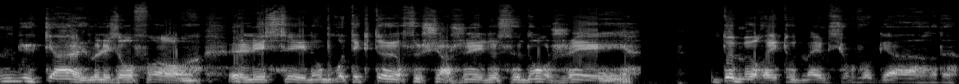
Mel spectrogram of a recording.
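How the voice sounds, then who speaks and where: A very slow, put-on character voice from a man at medium pitch. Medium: actual play. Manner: grave, paternal.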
